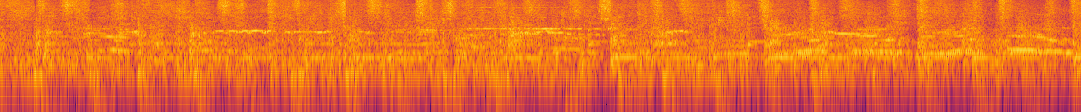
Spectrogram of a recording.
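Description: Music with a drum kit keeping a steady beat under a melody line.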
